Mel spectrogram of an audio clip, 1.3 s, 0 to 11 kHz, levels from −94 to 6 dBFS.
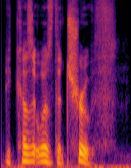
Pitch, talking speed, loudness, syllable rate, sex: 120 Hz, 230 wpm, -18 LUFS, 6.0 syllables/s, male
